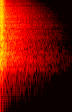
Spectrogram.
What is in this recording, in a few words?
clap draco; Drum One Shots; SD MIDNIGHT Sample Pack; Slate; Claps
